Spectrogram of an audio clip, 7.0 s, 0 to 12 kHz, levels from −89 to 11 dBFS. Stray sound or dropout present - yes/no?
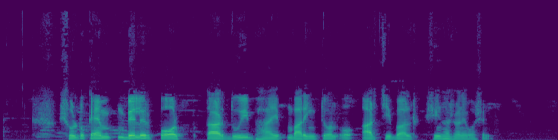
no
